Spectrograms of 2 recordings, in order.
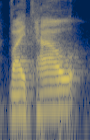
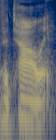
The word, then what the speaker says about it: Vitale: topics will deal with vital and brown principally brown i guess i should pronounce that vitale um then we'll be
